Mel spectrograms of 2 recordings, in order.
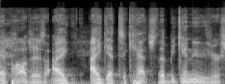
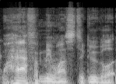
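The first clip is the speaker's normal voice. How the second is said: ordinary talk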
